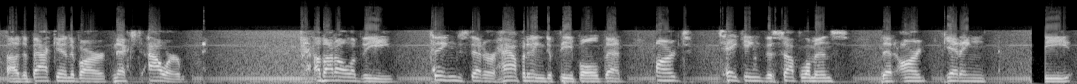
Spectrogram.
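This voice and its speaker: A man hosting a casual promotional health talk, rambling and hesitant. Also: on the high side. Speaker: radio show host. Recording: noisy shortwave radio broadcast.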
